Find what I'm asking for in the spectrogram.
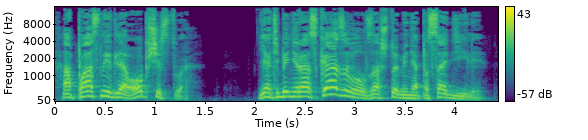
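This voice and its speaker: A cold, provocative psychologist, as a male reader plays him, taunting calmly with a husky edge. His pitch rolls up and down with relish as he needles his victim. Read aloud in a storybook voice. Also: brisk, heavily acted. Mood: coolly taunting. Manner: calm, mocking, taunting.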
